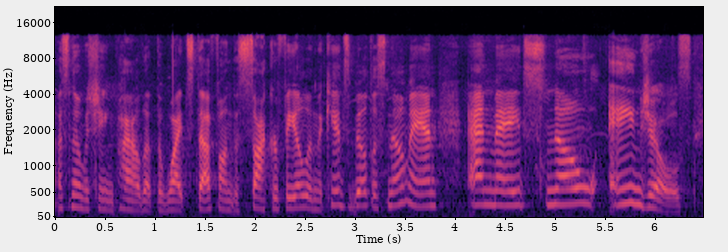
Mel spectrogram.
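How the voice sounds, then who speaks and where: A woman's voice: a little high, moderate pace. A woman presenting weather conversationally on a morning television news show.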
